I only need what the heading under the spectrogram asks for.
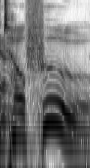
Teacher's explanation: you're stressing the second syllable apparently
